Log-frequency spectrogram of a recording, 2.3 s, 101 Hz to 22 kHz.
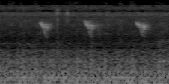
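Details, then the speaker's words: Mercedes S500 V8 at idle during a computer diagnostic, injectors switched off and software failing to reactivate them: only four cylinders running, heavy lumpy uneven thrumming that shakes hard. "Number 8. Oh yeah, 4 cylinders only running. Oh yeah, that is a shake and a half."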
